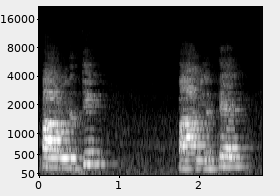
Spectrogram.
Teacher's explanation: We add up a T just because there are two vowels meeting and the sound isn't good.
